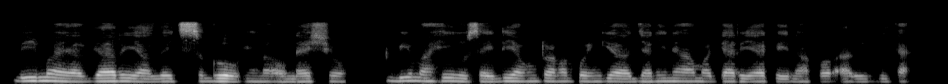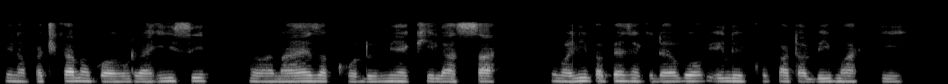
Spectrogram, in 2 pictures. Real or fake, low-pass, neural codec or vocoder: fake; 7.2 kHz; codec, 24 kHz, 0.9 kbps, WavTokenizer, medium speech release version 2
